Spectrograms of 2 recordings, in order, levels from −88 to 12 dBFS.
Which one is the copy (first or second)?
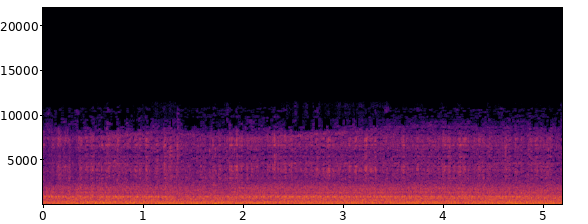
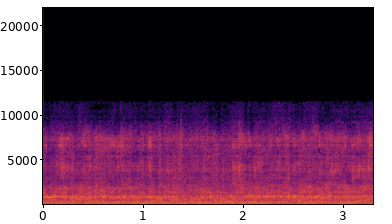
second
